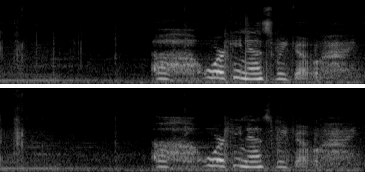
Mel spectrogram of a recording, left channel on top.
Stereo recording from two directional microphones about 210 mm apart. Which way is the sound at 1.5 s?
65° left (ahead or behind).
